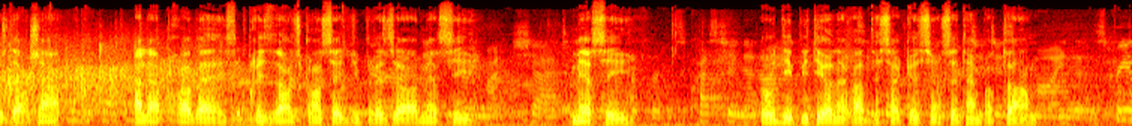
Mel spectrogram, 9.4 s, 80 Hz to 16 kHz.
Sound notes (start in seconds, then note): 0.0 applause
